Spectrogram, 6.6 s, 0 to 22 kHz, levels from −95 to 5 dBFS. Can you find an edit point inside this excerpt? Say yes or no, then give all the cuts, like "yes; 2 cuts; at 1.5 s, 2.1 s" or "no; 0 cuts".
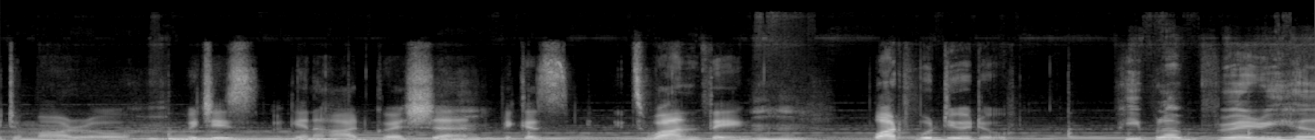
yes; 1 cut; at 5.5 s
